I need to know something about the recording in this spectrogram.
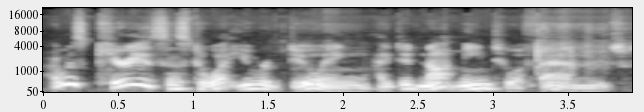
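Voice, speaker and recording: A man voicing a humble, curious young human man who speaks politely and apologetically, trying to stay calm. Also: medium pitch, normal speed, a little hiss or hum. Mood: contrite. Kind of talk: dramatic reading of a novel.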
